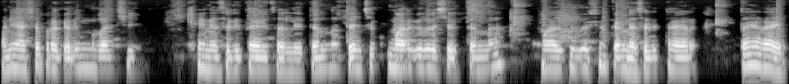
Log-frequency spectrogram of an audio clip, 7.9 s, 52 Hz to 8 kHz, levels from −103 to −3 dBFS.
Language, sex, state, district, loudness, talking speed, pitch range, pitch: Marathi, male, Maharashtra, Pune, -17 LUFS, 120 wpm, 130-145 Hz, 135 Hz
